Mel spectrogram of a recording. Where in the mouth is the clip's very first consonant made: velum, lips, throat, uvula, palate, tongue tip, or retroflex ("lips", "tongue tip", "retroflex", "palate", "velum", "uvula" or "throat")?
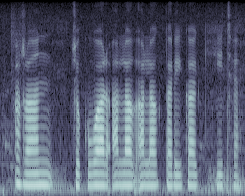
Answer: tongue tip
